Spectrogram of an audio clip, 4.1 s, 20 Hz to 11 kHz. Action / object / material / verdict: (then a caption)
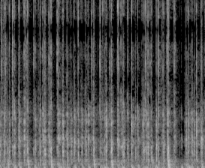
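tap / mechanical keyboard with plastic keycaps on a metal plate / plastic / none. Continuous fast typing with the fingertips of both hands on a SteelSeries Apex 7 TKL mechanical keyboard with plastic keycaps on a metal top plate and Red linear switches. A rapid, steady stream of short, crisp clacks with bright edges and a light low thump beneath, each keystroke dying away almost instantly.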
